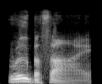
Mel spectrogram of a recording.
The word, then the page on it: rubify: British English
